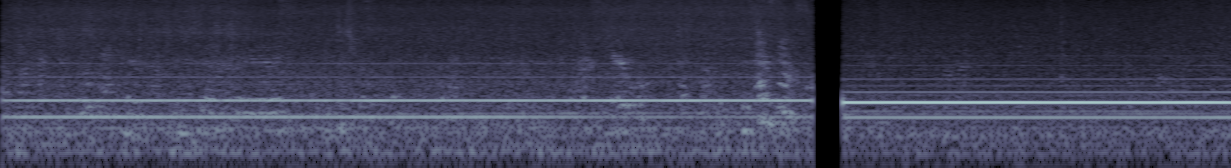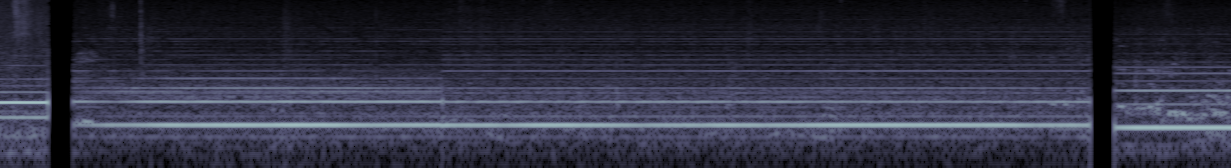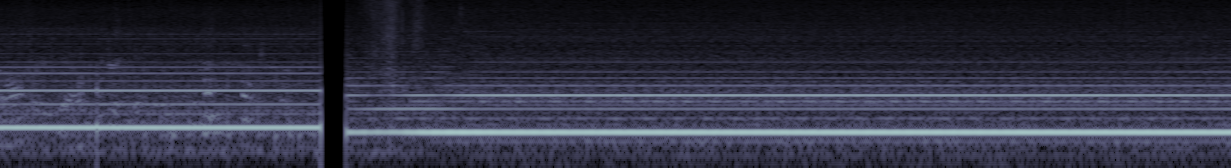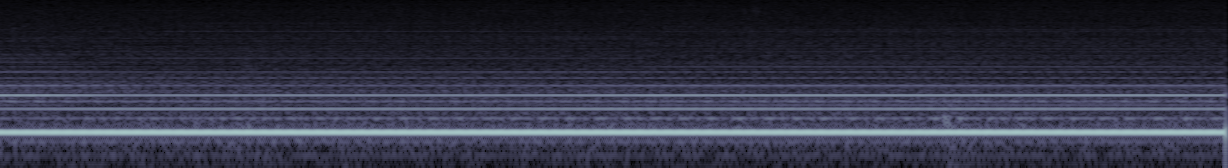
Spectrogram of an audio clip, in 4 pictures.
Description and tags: The beautiful sounds of office life.
This sound began with shorter, more lurching/lilting sounds (not in recording), which had the primal quality of ailed vocalizations. Before this recording was obtained, it leveled off into a constant droning--but not before it was christened "Chewbacca."
A lovely sound indeed to start on a Friday afternoon, with neither warning nor explanation, only to stop an hour later, equally unheralded. Then start again--until at our urgent entreaties, Management appeared to fix the problem.
Apparently it was another incident related to the HVAC system. TGIF.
